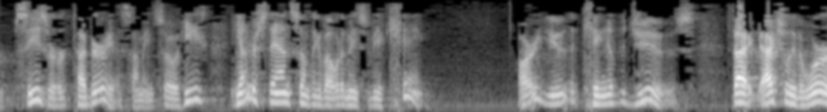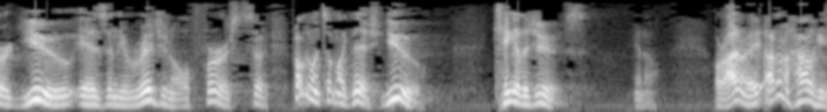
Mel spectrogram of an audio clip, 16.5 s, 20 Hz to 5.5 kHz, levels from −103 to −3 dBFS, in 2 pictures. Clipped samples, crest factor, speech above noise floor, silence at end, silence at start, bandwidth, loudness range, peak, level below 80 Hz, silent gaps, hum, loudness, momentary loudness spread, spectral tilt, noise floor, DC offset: under 0.1%; 18 dB; 39 dB; 0 s; 0 s; 5.4 kHz; 10 LU; 0 dBFS; -62 dBFS; none; none; -17 LUFS; 18 LU; -8.5 dB/octave; -56 dBFS; under 0.1%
